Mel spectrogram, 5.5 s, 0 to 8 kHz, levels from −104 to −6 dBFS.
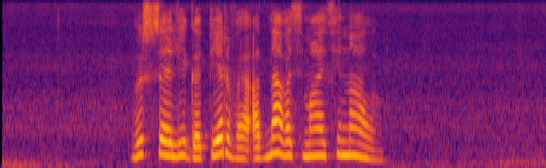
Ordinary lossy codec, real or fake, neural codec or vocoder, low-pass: none; real; none; none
